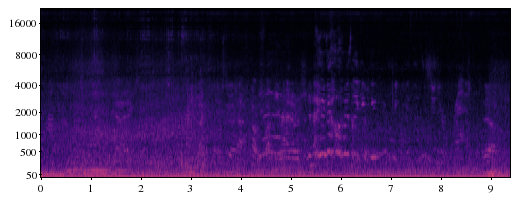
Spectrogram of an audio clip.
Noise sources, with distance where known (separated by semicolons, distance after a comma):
medium-sounding engine; person or small group talking, near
